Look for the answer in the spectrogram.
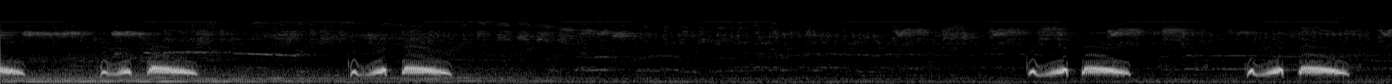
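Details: Spotted dove 'kuk 1' lure call for training other doves. Two coo phrases, a short broken note and then a longer held coo, are followed by a quiet gap of several seconds, after which two more phrases come.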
